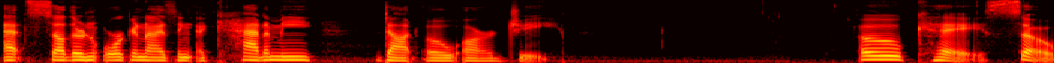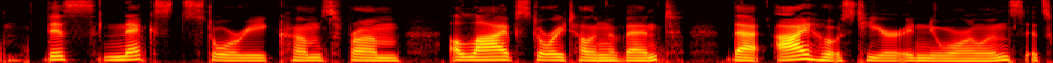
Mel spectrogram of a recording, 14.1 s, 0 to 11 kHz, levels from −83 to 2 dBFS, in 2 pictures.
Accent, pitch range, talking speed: American, 145-170 Hz, 90 wpm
